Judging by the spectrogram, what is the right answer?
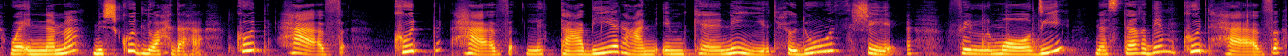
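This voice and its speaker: A woman with an Egyptian Arabic accent teaching an English grammar lesson, saying model sentences slowly so learners can repeat them. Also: a little high. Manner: lively, sing-song teaching intonation.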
